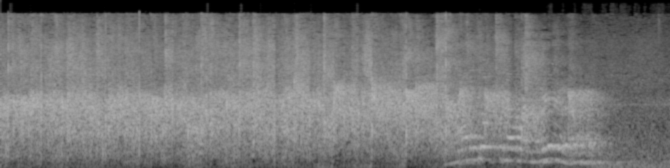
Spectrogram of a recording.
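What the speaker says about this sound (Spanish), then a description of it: "Dale una ofrenda de palmas a Él" A church congregation claps in a full, sustained burst of applause that fades toward the end as a voice rises over it.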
